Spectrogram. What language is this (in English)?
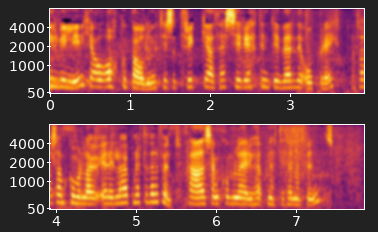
Icelandic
